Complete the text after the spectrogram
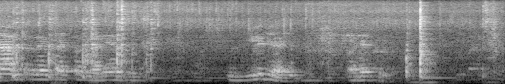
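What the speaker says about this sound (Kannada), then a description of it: "ಈ ಥರ ಜುಚ್ಕೊಂಡ್ರೆ ಚೆನ್ನಾಗದು ಫ್ರೈ ಆಗೋದು" Seasoning for puffed-rice mandakki oggarane is stirred and fried in a pan, giving a close, continuous sizzle with repeated scraping stirs and one sharp clink near the end.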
